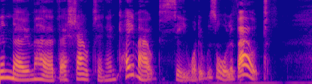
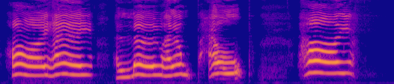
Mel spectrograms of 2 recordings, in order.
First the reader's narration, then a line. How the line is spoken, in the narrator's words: So they shouted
